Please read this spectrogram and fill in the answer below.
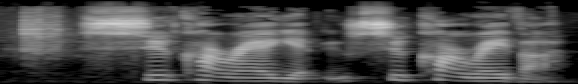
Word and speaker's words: Sukhareva: How did you pronounce her name? Sukhareva.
